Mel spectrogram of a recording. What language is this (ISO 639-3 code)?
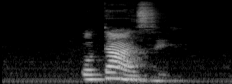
ibo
